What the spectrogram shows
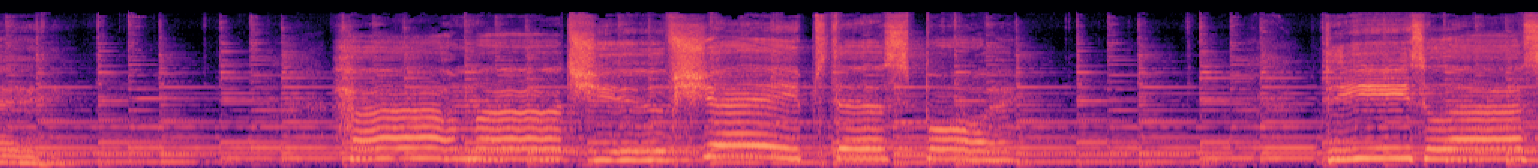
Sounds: Acoustic guitar, Music

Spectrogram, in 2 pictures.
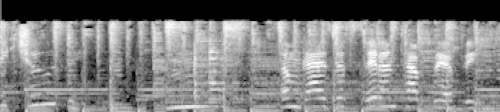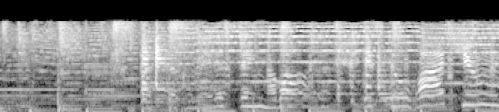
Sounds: Music

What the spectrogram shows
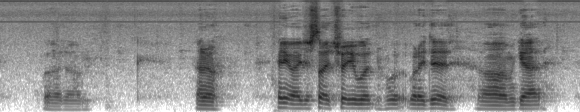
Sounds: Speech

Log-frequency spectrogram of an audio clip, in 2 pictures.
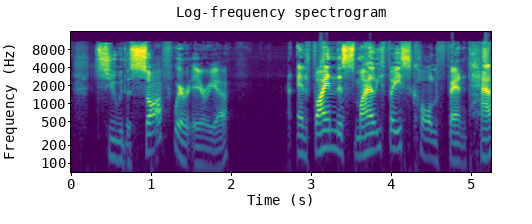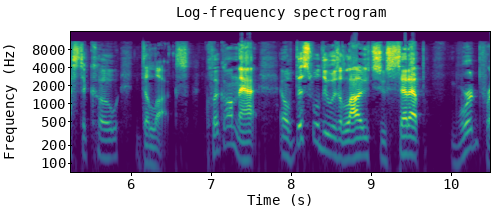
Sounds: Speech

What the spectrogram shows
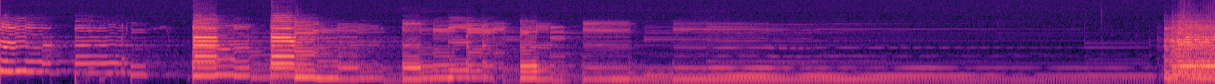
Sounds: Guitar, Musical instrument, inside a small room, Plucked string instrument, Music

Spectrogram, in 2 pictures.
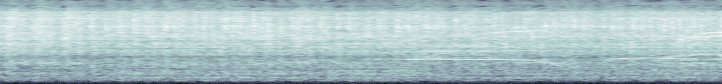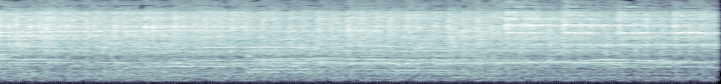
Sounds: Music, Cymbal, Drum kit, Drum, Musical instrument

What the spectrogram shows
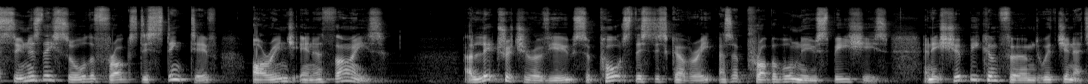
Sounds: Speech

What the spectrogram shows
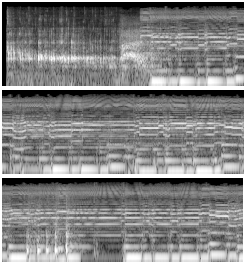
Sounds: Music

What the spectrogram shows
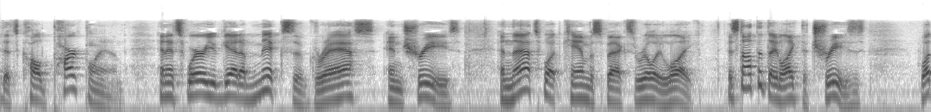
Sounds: Speech

